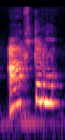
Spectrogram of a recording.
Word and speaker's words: авторлық: Как прочитать окончание лық? Очень и очень просто. Буква «ы», в отличие от русской ее версии, в казахском языке читается очень коротко. И это, конечно же, тоже твердая буква. Буква «к» читается очень просто. Нужно просто откашляться через обычную букву «к».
